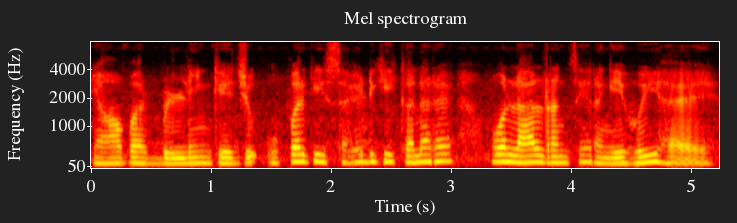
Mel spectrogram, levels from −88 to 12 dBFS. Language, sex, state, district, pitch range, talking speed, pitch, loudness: Hindi, male, Uttar Pradesh, Lucknow, 130-165 Hz, 205 wpm, 145 Hz, -19 LUFS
